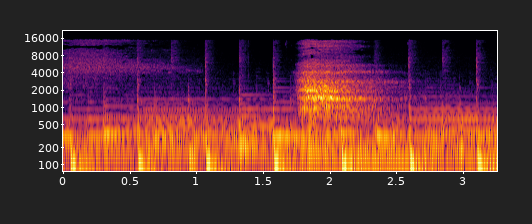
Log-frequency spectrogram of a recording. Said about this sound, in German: Nimm den nächsten tiefen Atemzug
